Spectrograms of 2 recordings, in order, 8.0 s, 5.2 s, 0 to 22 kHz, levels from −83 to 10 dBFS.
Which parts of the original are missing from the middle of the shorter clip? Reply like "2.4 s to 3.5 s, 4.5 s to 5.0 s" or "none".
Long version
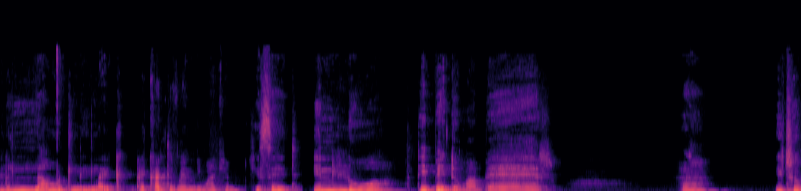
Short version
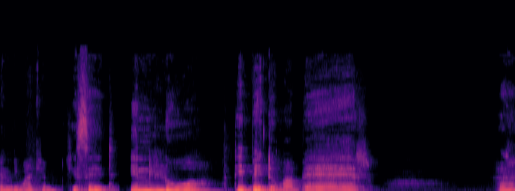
none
